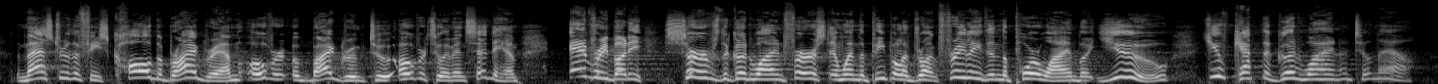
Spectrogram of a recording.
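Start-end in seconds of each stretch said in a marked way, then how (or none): 5.7-14.1 voice full of joy, delighted exclaiming. Reading the feast master's words to the bridegroom, joyful. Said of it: "You can hear the joy in his voice".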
